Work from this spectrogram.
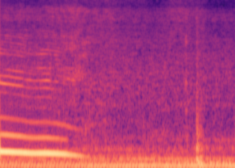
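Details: VW Passat diesel started after standing about two months, with weak old fuel and a poor battery, fuel added and the pump buzzing: the starter whir falls away and the engine finally catches into a low, steady rumble after a hard start.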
